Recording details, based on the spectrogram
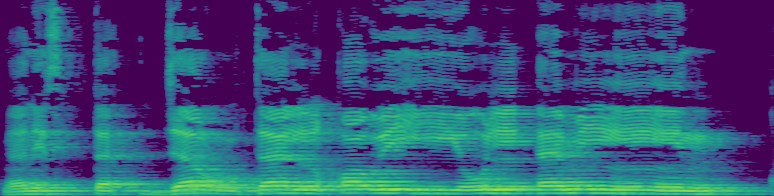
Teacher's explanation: അൽ അമീൻ ഹംസ clear ആക്കി വ്യക്തമാക്കി ഉച്ചരിക്കണം. ഷിദ്ദത്തിന്റെ അക്ഷരമാണ്.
